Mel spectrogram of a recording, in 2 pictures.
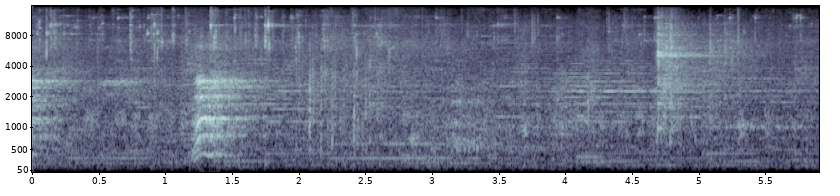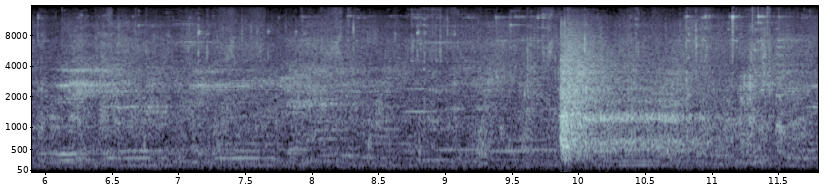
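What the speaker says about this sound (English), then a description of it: "What is he barking about now?" A dog barks a few times amid a busy, cluttered background, with a couple of sharper yelps standing out over ongoing noise and faint voices.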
